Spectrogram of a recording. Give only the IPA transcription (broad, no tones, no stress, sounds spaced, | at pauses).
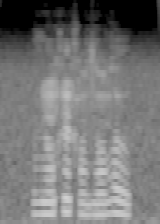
ð õ x ə̃ x õ zˤ õ ʁ u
